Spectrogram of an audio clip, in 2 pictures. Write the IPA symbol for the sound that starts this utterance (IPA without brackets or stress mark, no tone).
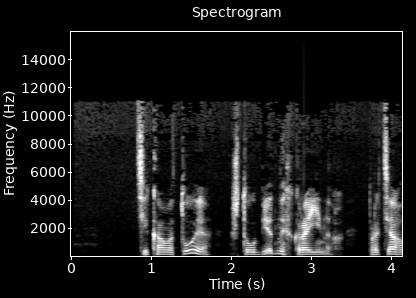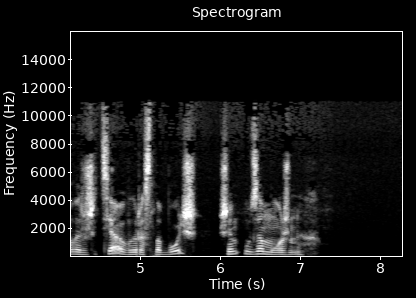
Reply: t͡sʲ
